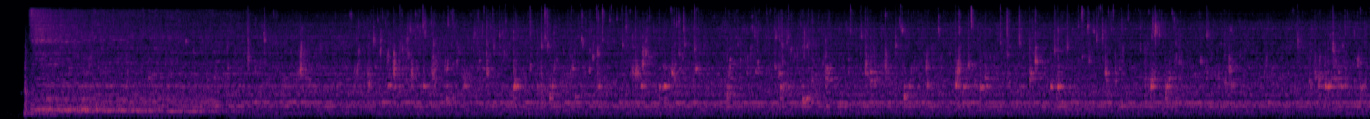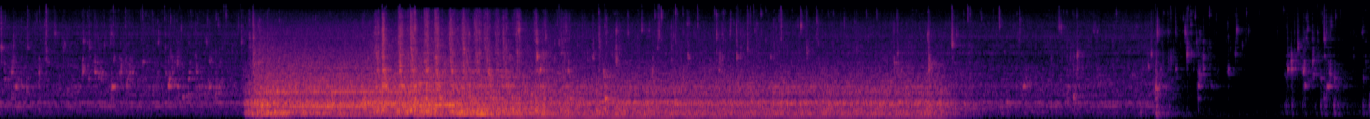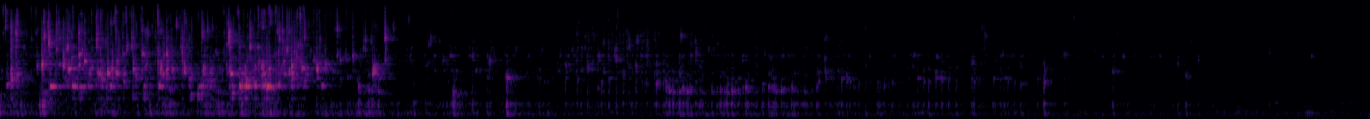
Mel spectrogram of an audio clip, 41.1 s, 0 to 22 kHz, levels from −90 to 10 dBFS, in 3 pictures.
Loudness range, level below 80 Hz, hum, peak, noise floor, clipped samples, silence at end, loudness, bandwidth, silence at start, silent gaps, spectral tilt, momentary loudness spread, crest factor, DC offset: 20 LU; -86 dBFS; none; -14 dBFS; -83 dBFS; under 0.1%; 6.85 s; -39 LUFS; 17.5 kHz; 0.25 s; none; -4 dB/octave; 21 LU; 28 dB; under 0.1%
